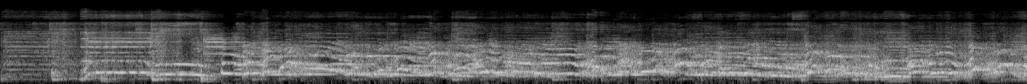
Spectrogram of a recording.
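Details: Several Afghan hounds keep howling along with a song on the radio; drawn-out, wavering tones rise and fall continuously against loud music after a brief quieter start.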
